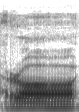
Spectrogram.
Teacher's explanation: So ra baris atas bunyi ra. Dan dibaca dengan 2 harakat.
